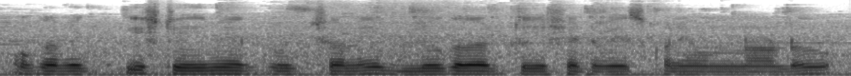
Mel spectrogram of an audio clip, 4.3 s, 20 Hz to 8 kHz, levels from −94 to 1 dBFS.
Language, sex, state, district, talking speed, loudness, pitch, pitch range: Telugu, male, Telangana, Hyderabad, 155 wpm, -16 LUFS, 115 Hz, 105-120 Hz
